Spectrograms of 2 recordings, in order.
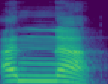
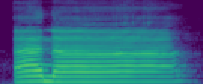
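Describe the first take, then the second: First: The final vowel is short, not lengthened. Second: The final vowel is held long. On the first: The speaker calls it wrong. "Pas Anna" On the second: The speaker calls it right. "mais prolongé par Alif"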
